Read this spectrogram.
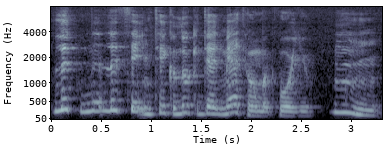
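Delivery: goofy dopey demon, high and fast. Acted. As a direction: play a goofy dim-witted Satan. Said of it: "He's got a real dopey voice".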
